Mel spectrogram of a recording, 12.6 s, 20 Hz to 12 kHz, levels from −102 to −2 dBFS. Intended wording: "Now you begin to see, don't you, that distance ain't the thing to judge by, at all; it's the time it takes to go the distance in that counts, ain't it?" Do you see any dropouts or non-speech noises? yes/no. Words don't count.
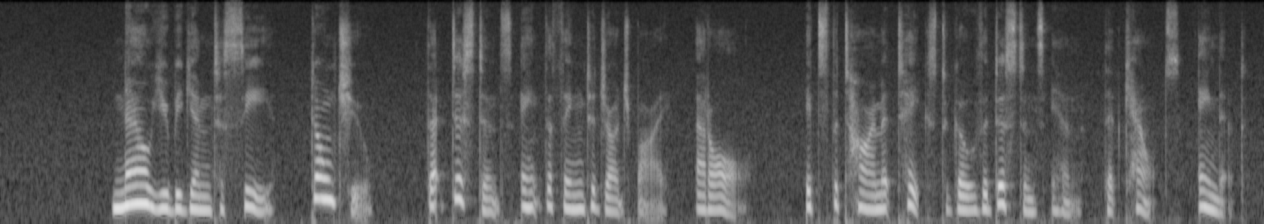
no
